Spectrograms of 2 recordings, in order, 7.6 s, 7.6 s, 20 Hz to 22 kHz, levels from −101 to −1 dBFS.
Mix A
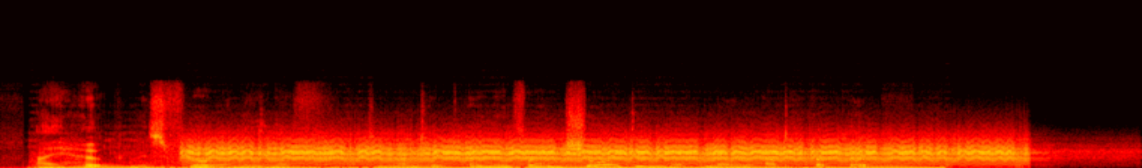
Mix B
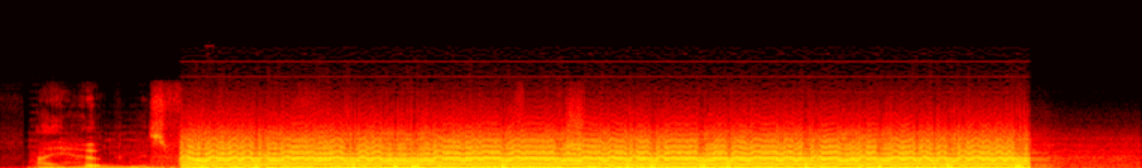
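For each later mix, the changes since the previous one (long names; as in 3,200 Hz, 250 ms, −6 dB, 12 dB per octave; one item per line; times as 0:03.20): second sound: remove resonant band-pass 2,200 Hz, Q 3.1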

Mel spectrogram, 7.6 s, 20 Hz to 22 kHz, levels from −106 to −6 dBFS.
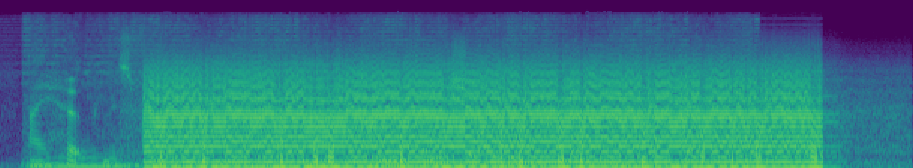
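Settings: first sound: remove low-pass filter 2,100 Hz 12 dB per octave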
